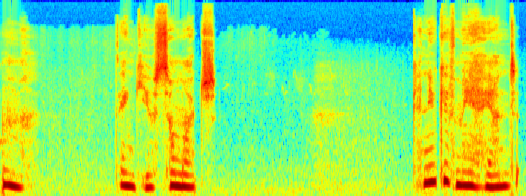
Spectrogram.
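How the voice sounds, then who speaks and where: An actress playing a spirited young female boss, now drained and speaking softly and earnestly. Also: sits high, slow, slightly rough, full character voice. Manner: soft, weary and earnest. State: exhausted. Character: spirited young woman, gang boss, tired.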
